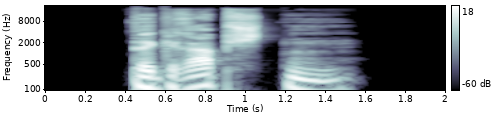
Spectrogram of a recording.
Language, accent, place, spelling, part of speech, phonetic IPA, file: German, Germany, Berlin, begrabschten, adjective / verb, [bəˈɡʁapʃtn̩], De-begrabschten.ogg
- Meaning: inflection of begrabschen: 1. first/third-person plural preterite 2. first/third-person plural subjunctive II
